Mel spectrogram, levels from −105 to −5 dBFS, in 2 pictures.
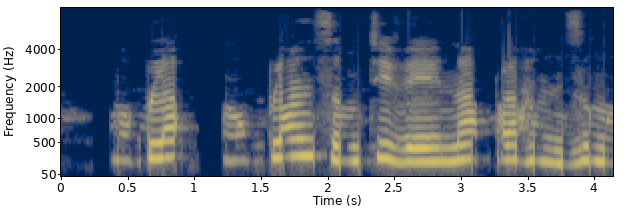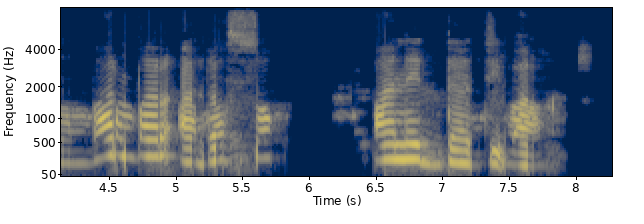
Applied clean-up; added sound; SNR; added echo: none; none; none; none.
